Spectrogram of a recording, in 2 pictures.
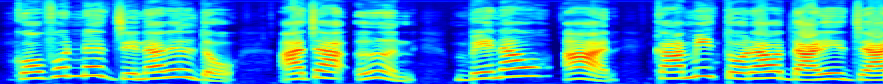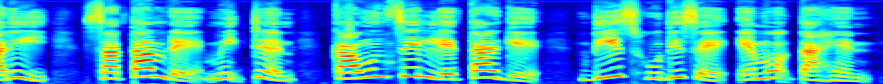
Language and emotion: Santali, neutral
